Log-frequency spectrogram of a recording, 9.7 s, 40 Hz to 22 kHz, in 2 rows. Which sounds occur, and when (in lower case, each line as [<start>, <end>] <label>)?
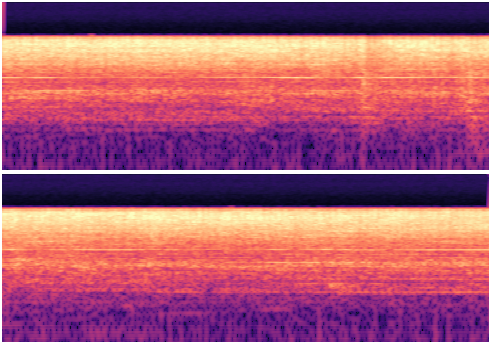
[0.00, 9.74] vacuum cleaner
[3.48, 3.66] generic impact sounds
[4.55, 4.77] generic impact sounds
